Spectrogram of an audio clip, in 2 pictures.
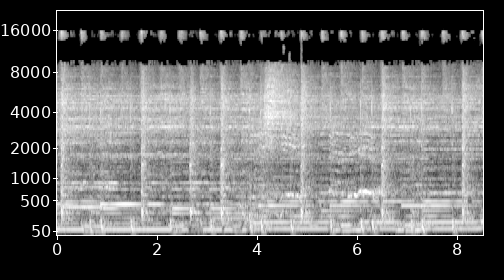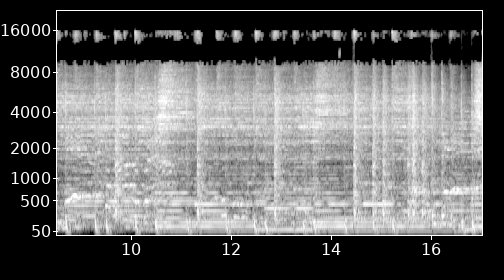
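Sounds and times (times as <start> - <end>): drum kit beat: 0.0 - 17.0
electric guitar: 0.0 - 17.0
man singing lead vocal: 3.4 - 13.8, 15.5 - 17.0.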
